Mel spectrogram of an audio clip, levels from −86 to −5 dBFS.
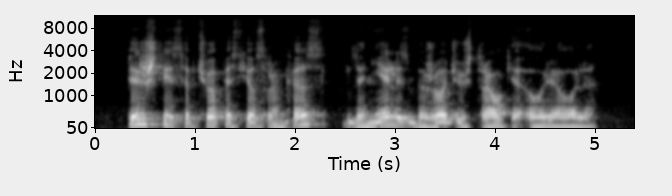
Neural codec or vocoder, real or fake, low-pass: none; real; 10.8 kHz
